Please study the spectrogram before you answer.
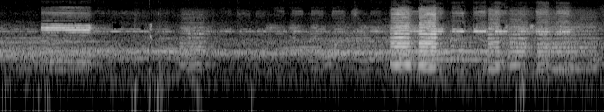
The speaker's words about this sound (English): Community members beeping their horns, showing their support for the protests.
